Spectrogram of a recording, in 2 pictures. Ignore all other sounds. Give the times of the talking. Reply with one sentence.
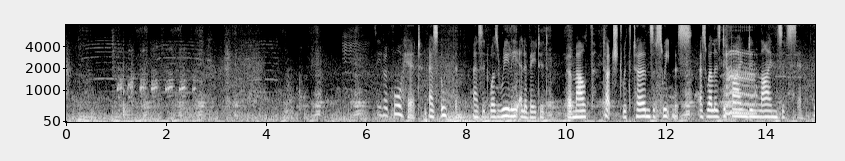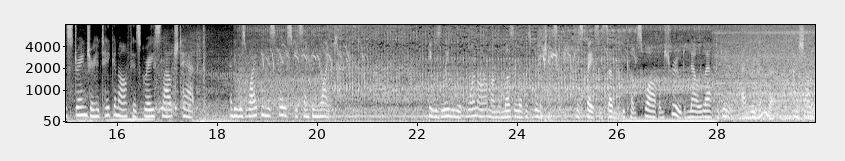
You can hear the talking from 6.2 to 17.6 s, from 18.2 to 20.5 s and from 22.2 to 29.9 s.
